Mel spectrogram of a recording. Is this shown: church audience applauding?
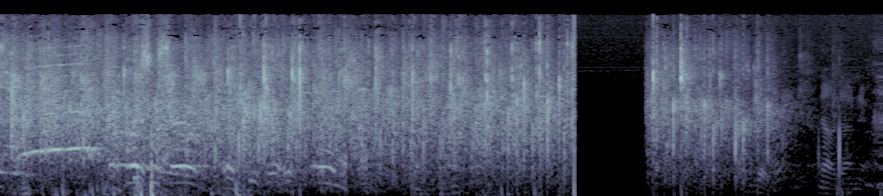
yes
